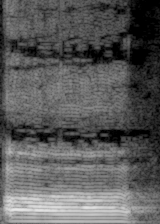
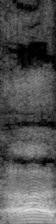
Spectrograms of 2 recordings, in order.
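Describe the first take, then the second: First: The filler sound is shouted very loudly. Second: The filler sound is said quietly and softly. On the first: "like they like scream it really loud" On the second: "they don't say uh"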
